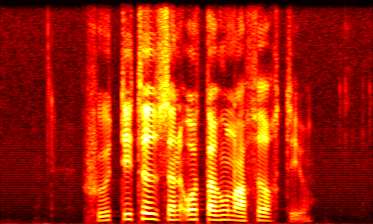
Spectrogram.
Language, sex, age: Swedish, male, 24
